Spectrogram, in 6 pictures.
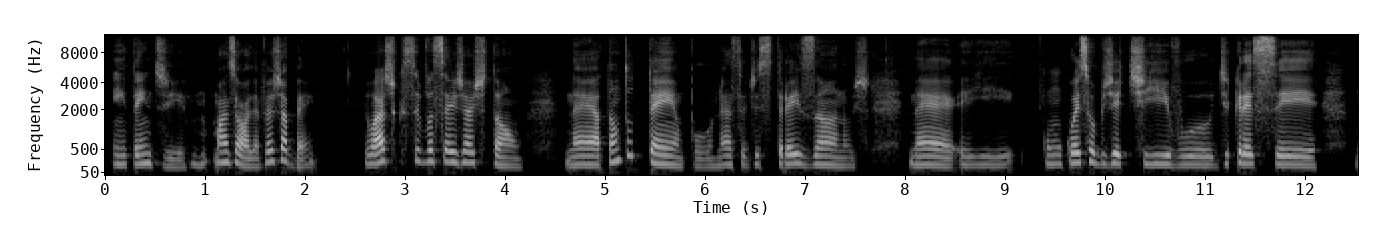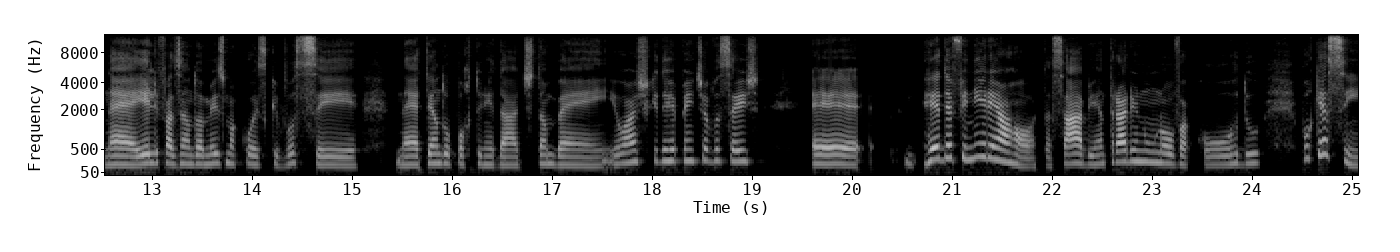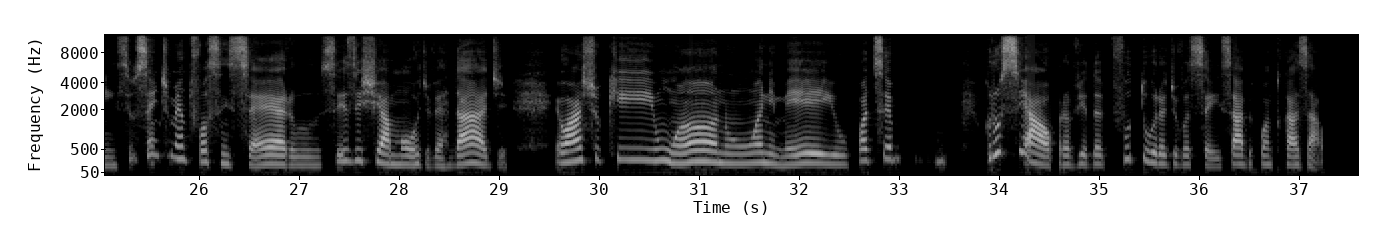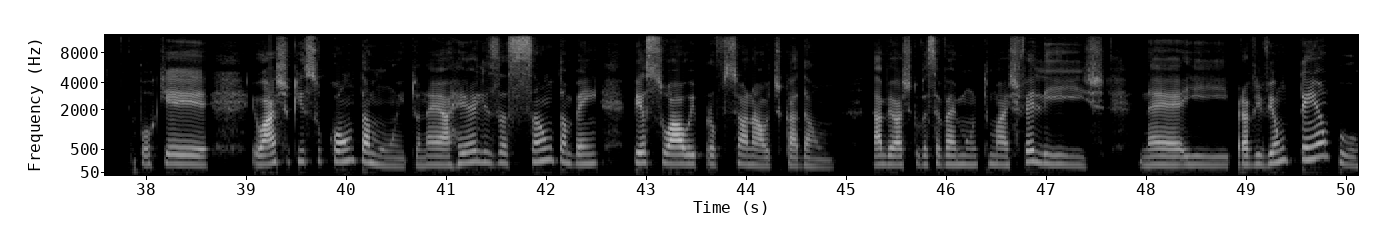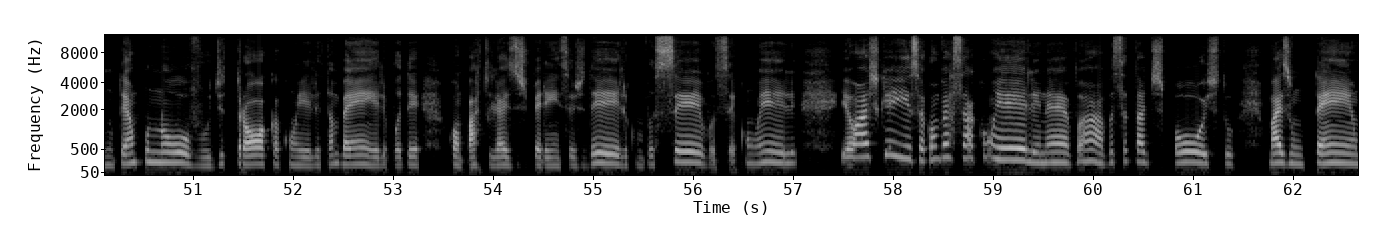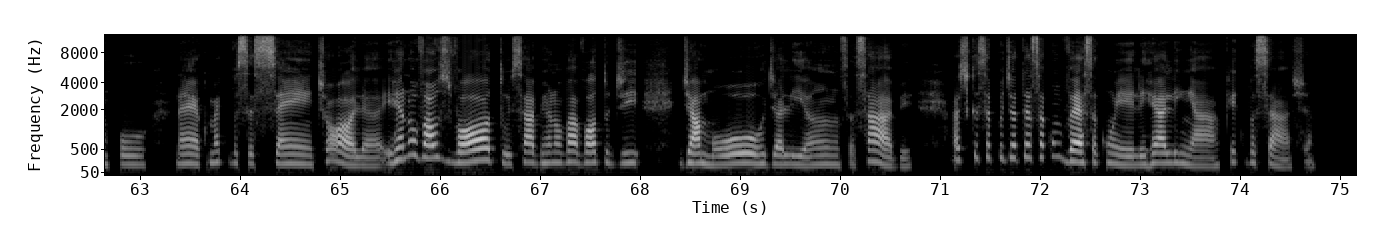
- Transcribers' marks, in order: chuckle; tapping
- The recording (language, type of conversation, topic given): Portuguese, advice, Como posso tomar uma decisão sobre o meu futuro com base em diferentes cenários e seus possíveis resultados?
